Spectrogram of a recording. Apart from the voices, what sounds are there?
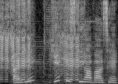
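goat bleating (crying), cartoon sound effect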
